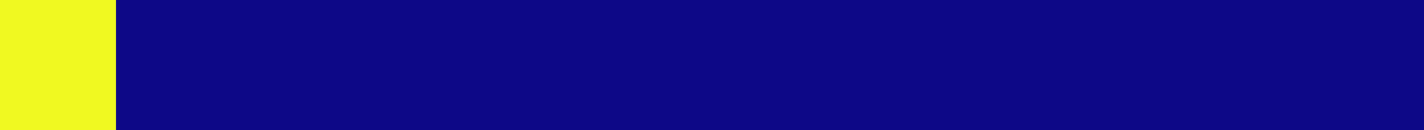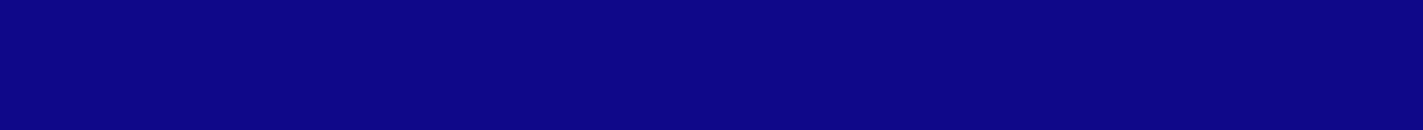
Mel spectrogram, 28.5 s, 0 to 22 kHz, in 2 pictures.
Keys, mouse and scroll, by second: 2.1 click, 5.8 click, 7.0 click, 9.4 click, 12.9 click, 19.4 shift+z, 20.6 middle click, 26.1 middle click.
